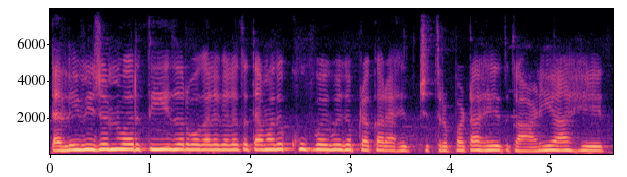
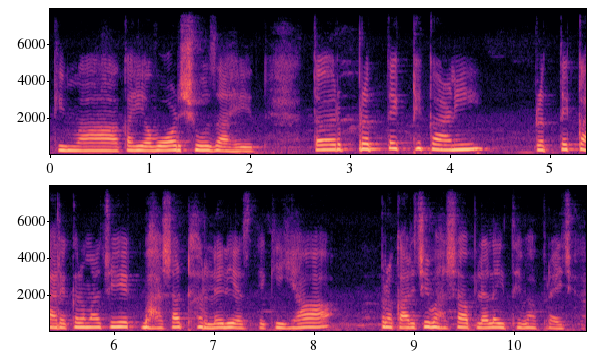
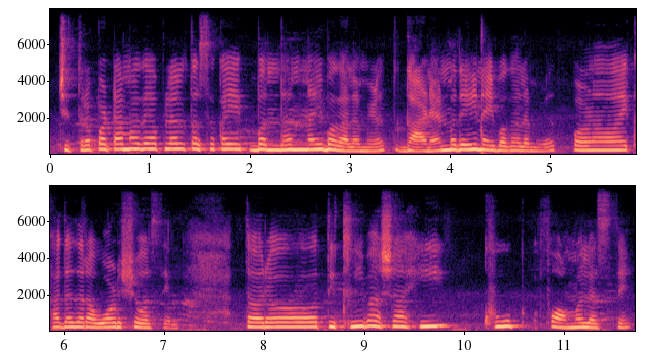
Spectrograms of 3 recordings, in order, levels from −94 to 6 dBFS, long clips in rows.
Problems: constant background noise, background conversations at intervals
